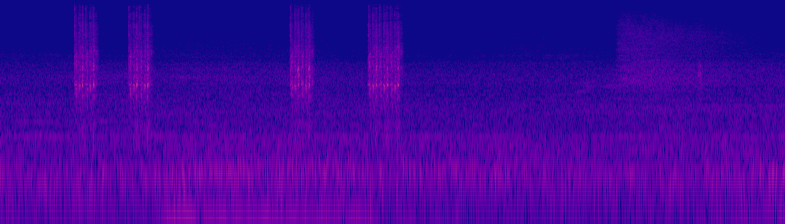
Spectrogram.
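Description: Four short camera shutter sounds from photographers' cameras, in two pairs about half a second apart, over a low steady outdoor background. A steady hiss comes in about six seconds in.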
